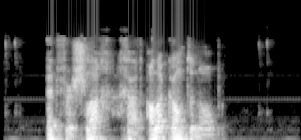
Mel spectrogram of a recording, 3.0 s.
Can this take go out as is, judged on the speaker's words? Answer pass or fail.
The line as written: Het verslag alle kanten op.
fail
